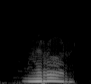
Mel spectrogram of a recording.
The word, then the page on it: maror: Yawa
